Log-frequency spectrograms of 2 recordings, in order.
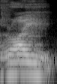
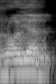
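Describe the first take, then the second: First: The ending has a very short 'uh' vowel. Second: The ending has a 'yuh' sound. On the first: The speaker calls it right. "ये बहुत ही short sound ए" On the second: The speaker calls it wrong. "यल कहना गलत है"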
